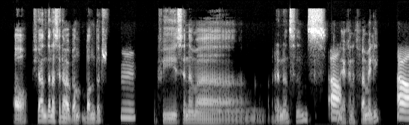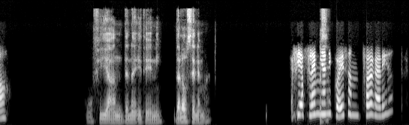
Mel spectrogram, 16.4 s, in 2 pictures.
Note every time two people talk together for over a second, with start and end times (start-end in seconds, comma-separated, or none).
none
